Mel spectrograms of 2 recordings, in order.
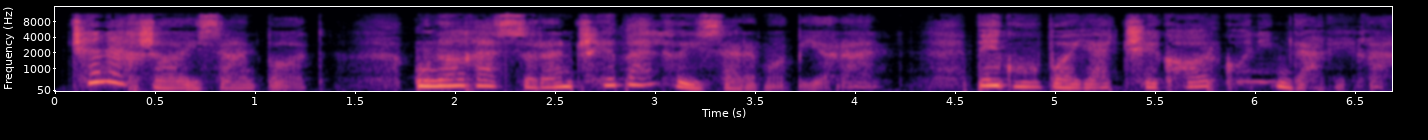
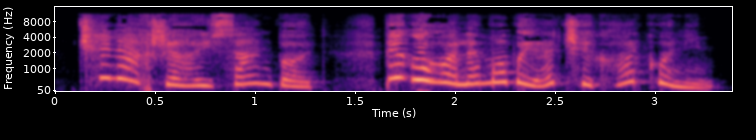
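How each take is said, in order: First: Hushed, husky character questioning; Pahlevan Panbeh's voice. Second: High, hurried, anxious character voice; worried Nokhodi. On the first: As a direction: drop the volume and press for answers. Pahlevan Panbeh stands up, asks. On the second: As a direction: pipe up urgently, pitched right up. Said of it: "همهٔ افراد نگران شدند". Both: Acted.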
